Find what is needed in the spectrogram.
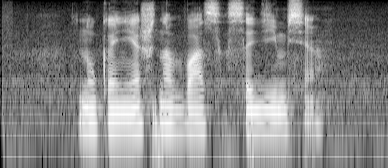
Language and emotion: Russian, neutral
